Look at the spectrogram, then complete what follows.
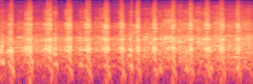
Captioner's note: laughter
